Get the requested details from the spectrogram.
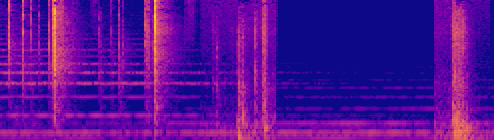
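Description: Someone fumbles with the metal gate mechanism at a graveyard exit: about five irregular clanks and rattling thunks, the last one longer, over a steady low droning hum with no talking.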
